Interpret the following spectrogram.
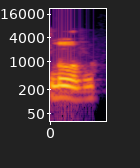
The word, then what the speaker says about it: Louisville: ain't got to put too much emphasis on the Louis. It's just Louisville.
